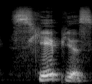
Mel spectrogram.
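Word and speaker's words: Scheepjes: This is how you pronounce it. Scapius.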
